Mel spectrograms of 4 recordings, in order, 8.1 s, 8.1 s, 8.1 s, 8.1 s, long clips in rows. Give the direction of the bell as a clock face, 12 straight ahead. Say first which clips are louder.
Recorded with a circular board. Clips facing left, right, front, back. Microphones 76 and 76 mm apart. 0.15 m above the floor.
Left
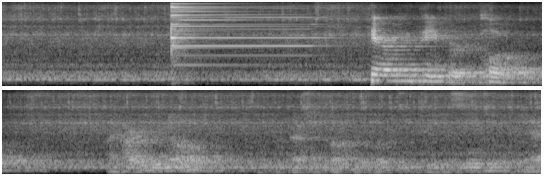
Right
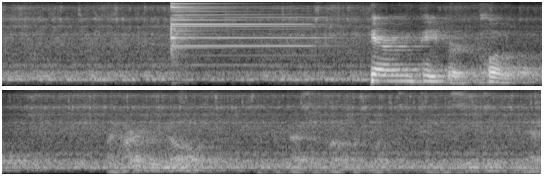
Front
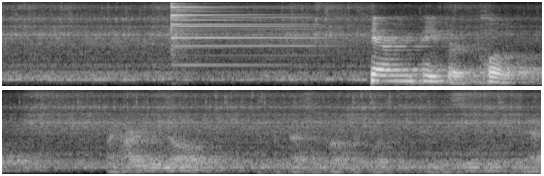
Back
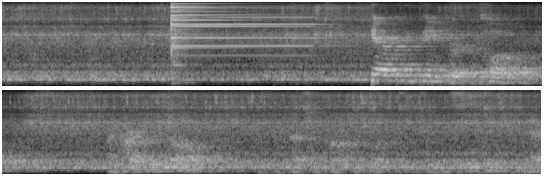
Left 1 dB, back 1 dB; 6 o'clock.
